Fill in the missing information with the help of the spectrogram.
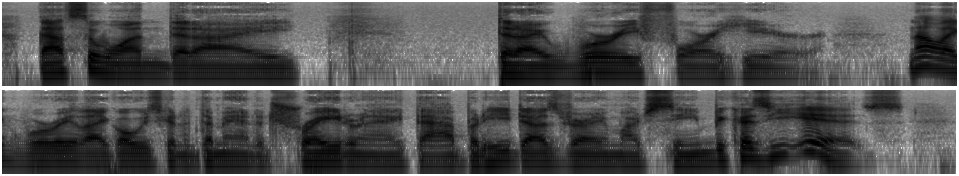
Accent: Canada; I'd love to see the Winnipeg Jets do some damage, not just as a Canadian, but as someone that feels for those fans.

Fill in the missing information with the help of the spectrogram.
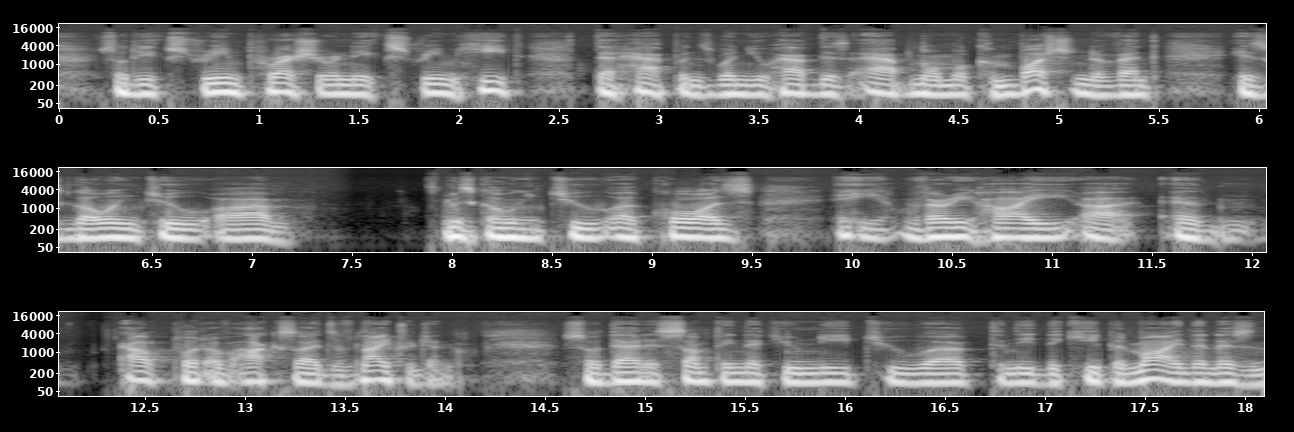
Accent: United States; I'm American, so I got 392.

